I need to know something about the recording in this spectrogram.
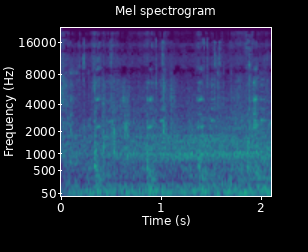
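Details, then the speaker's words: Jeep TJ with 8.8 rear axle, engine off, body rocked side to side: dull irregular low clunks from worn rear track bar bushing; to be replaced with Metal Cloak adjustable rear track bar. "you can hear it a little bit that bushing is worn out"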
